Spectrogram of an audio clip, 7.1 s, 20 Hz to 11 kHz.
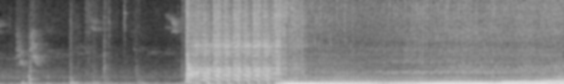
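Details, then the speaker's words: Car with SU HS4 carburettor after needle and spring upgrade and dashpot oil top-up, not started for a while, heard from the rear: a few ticks, short crank, catches at once into a steady even idle with a slight rev; normal start. "And just like that, she starts."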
